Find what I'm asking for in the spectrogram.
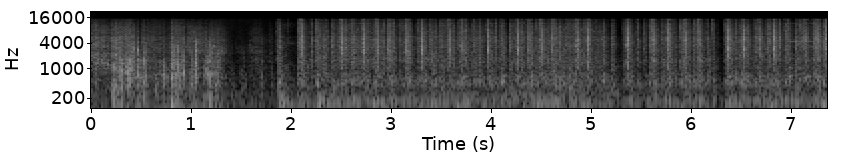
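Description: Rapid, uneven clacking of the keys of a Smith Corona Sterling manual typewriter, a model made in 1949, fairly loud, with brief pauses and occasional heavier strikes or carriage movements, no voices.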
